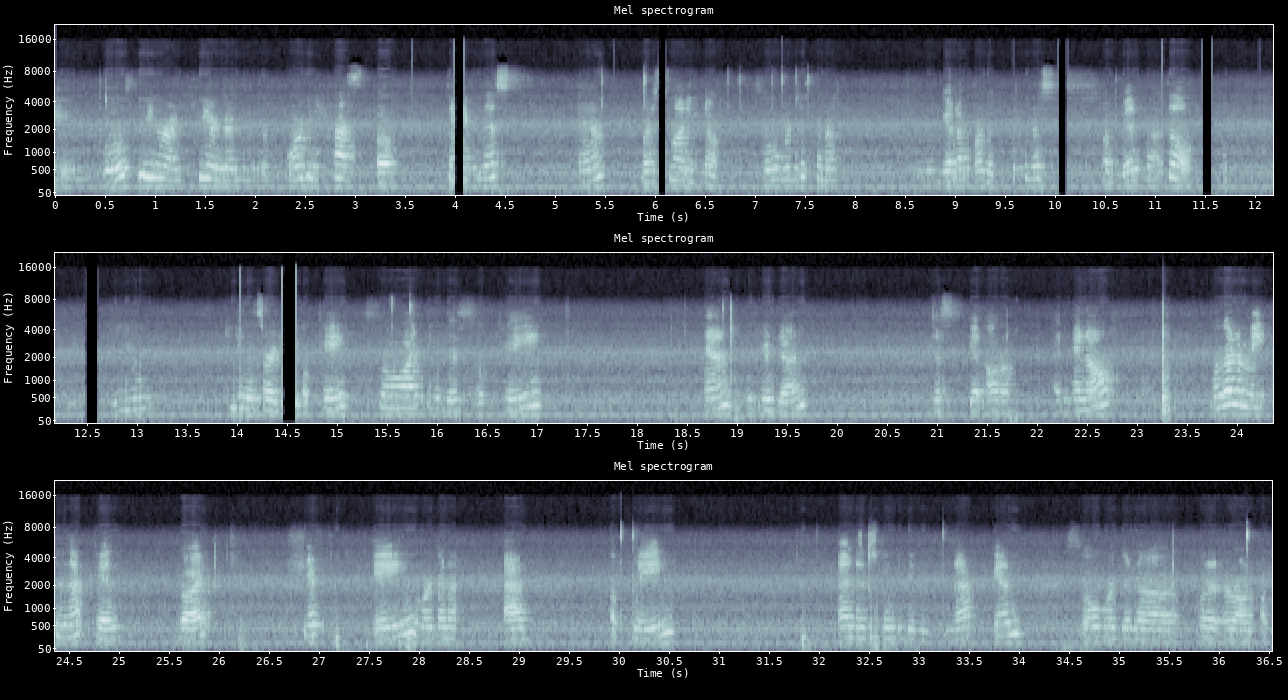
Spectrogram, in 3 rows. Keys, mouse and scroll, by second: 5.4-9.3 drag, 8.0-10.7 middle drag, 15.6-17.4 drag, 16.7-20.3 middle drag, 21.8 Tab, 25.9 shift+a, 27.5 shift+a, 30.7-33.7 middle drag, 33.7-35.1 drag.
